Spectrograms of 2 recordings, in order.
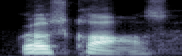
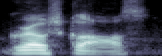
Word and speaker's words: Grossclaws: Grossclaws is how you pronounce his name. It's a weird spelling, but it's pronounced Grossclaws. Trust me, I know that. And that's one I can get right because he's told me how to pronounce it.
